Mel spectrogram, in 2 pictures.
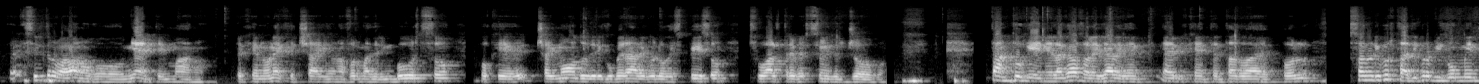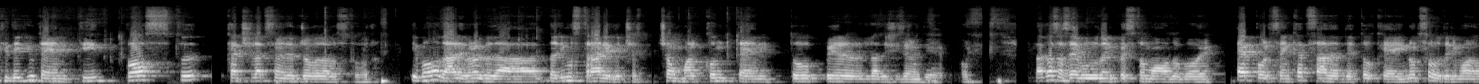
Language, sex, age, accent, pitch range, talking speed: Italian, male, 30-49, native, 125-155 Hz, 185 wpm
